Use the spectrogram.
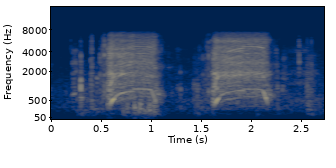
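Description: A power driver whirs in two short, rising bursts as it backs T27 Torx screws out of the pull starter on a Stihl MS193T chainsaw, with faint handling clicks between runs.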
